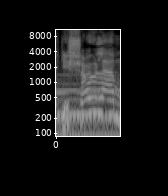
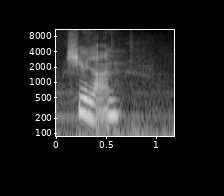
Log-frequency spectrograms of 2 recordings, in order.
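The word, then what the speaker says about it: Jiyan: arrange the wounded there yolam would need your help more than I do what how did he just pronounce that that was not right shilan is how that should be thank you but I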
